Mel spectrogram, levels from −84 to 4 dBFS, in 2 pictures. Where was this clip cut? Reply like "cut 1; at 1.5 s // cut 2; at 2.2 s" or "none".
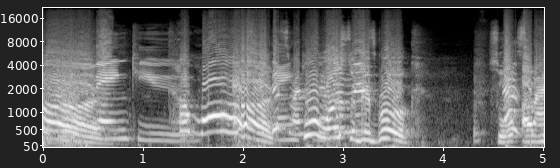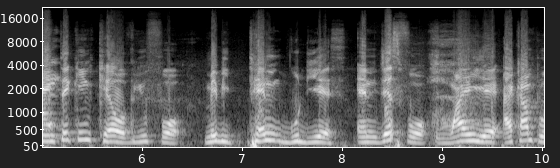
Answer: cut 1; at 4.4 s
